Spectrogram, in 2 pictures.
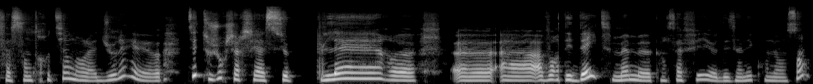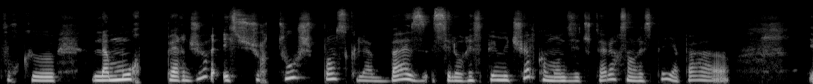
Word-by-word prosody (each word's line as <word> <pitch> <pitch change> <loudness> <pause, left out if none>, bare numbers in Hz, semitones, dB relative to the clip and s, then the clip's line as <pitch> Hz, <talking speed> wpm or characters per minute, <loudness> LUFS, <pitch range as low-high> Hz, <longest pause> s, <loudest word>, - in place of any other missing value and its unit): ça 190 - -2
s'entretient 195 +7 -3
dans 200 -6 +1
la 170 -1 -3
durée, 210 - -1 0.3
heu, 170 +1 -1 0.3
tu 420 - +6
sais, - - -5
toujours 290 +6 -1
chercher 225 -3 0
à 190 - +5
se 190 +2 +4 0.3
plaire, 265 +2 +6
heu 190 -2 +5 0.4
heu, 180 0 +3
à 185 -2 +3
avoir 210 +2 +2
des 210 -1 +3
dates 275 - +5
même, 205 +1 +2
heu, 175 -1 +1
quand 180 - -7
ça 195 +2 -3
fait, 215 +3 -2
heu, 170 - -1
des 170 +1 -5
années 175 +3 -2
qu'on 185 -2 -8
est - - -4
ensemble, 295 - -3
pour 200 - -14
que 175 -3 0 0.4
l'amour 195 +4 +5 0.3
perdure 195 - -1
et 190 - 0
surtout 250 - -5
je - - -8
pense 250 0 -2
que 185 - -11
la 175 -2 -6
base, 175 +4 -1
c'est 185 +2 -1
le 170 - -1
respect 185 +4 -4
mutuel 200 - -1
comme 185 -5 -2
on 170 - -1
disait 165 0 -4
tout 160 - -13
à - - -2
l'heure, 235 +2 -5
sans 185 -5 -2
respect 165 +8 -6
il 240 - -2
y - - -4
a - - -6
pas, 195 - -8
heu, 195 -3 -5 0.8
il - - -12
195 Hz, 220 wpm, -23 LUFS, 180-225 Hz, 0.8 s, tu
